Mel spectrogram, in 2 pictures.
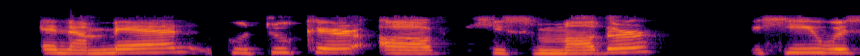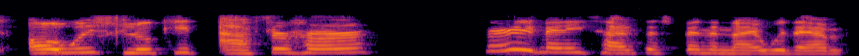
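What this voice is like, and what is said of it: Mexican accent. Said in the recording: “He always makes fun of my accent. always ask me, what does Mexican mean this?”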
